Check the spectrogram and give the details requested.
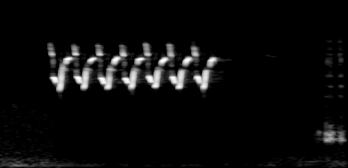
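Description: A Carolina Wren sings a loud, rolling run of about seven quick, high, ringing phrases, each sweeping down, over under two seconds. A short low buzz follows.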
